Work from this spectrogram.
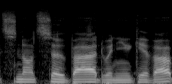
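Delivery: put-on British accent. Performing a line for viewers after asking forgiveness: British accent. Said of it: "I'm using like a British accent".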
